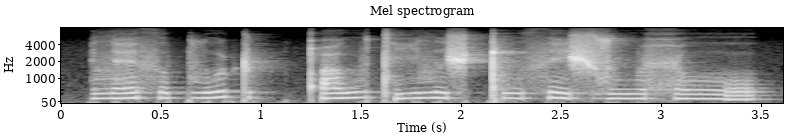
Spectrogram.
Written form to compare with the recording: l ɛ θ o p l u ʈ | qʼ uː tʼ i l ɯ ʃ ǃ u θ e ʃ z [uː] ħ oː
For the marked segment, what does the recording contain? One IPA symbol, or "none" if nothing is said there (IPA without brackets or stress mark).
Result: uː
